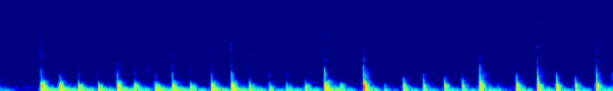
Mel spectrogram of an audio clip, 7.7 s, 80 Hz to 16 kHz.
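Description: Fingertips and nails of both hands tap on a large solid wooden desk top, making about 27 dull, woody knocks in a quick, uneven rhythm. Each tap is short with little ring, heavy in the low range with a faint thin click on top, and a few land harder than the rest.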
